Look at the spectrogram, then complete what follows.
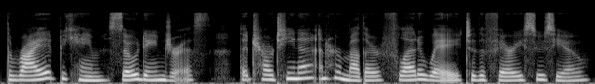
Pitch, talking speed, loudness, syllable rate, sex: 210 Hz, 160 wpm, -15 LUFS, 4.8 syllables/s, female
